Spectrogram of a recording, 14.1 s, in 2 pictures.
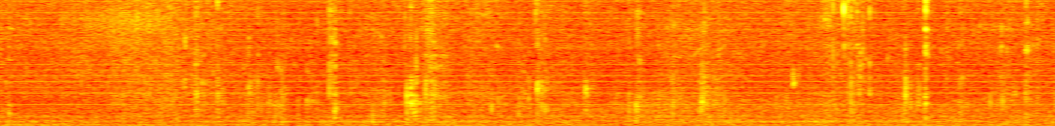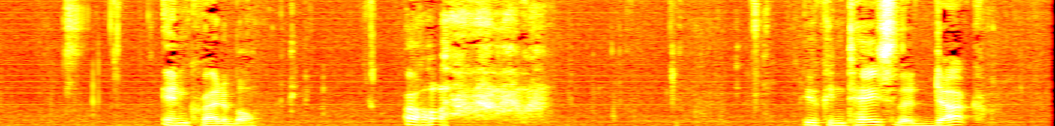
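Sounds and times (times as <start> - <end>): person chewing food: 1.2 - 8.2, 8.8 - 9.8, 10.6 - 12.4.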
